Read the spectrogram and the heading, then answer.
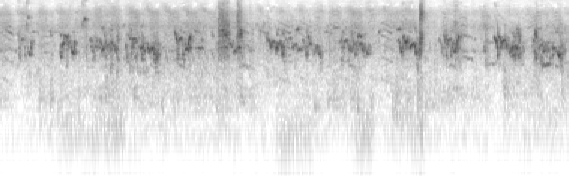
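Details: Budgerigars chattering steadily while eating and playing: a continuous stream of warbled chirps and squawky notes in rhythmic bursts, with a few sharp clicks.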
